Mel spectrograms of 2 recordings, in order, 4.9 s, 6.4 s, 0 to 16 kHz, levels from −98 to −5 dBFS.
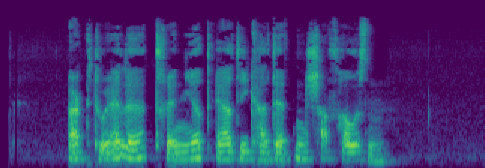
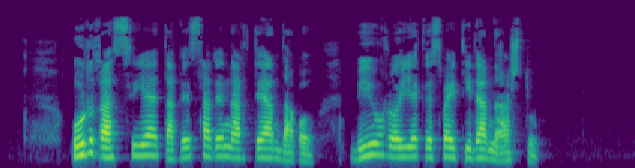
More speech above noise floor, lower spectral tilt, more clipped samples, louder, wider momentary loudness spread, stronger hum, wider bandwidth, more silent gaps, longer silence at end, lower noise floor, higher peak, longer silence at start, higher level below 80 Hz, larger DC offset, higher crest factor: second, 45 dB vs 61 dB; second, -4 dB/octave vs -5.5 dB/octave; neither; second, -30 LUFS vs -27 LUFS; second, 7 LU vs 11 LU; neither; about the same, 11.5 kHz vs 11.5 kHz; neither; about the same, 1 s vs 1 s; second, -75 dBFS vs -88 dBFS; second, -12 dBFS vs -6 dBFS; about the same, 0.7 s vs 0.7 s; first, -72 dBFS vs -78 dBFS; neither; about the same, 20 dB vs 22 dB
